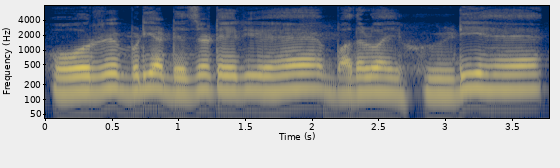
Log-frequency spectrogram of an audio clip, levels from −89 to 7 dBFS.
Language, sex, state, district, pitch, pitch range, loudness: Hindi, male, Rajasthan, Nagaur, 155 Hz, 140-160 Hz, -20 LUFS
